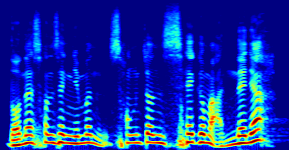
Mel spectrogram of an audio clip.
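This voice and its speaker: A man doing a shrill, taunting Pharisee. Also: expressive, moderate pace. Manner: loud, high and taunting. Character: scornful male Pharisee accuser, adult, combative. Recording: long reverb of a large hall.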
